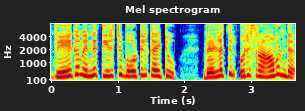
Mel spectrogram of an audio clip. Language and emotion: Malayalam, fearful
